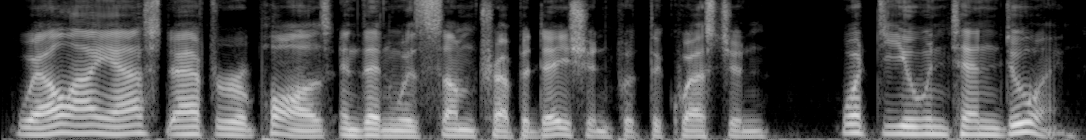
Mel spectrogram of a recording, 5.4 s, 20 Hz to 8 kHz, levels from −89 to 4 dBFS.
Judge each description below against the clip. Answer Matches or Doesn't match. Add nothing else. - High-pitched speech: Doesn't match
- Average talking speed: Doesn't match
